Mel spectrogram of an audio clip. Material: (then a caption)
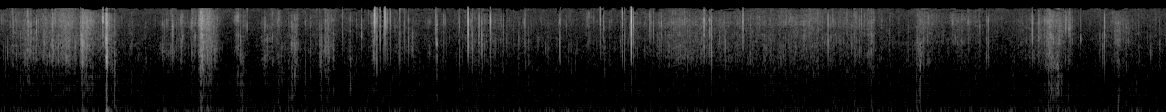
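Slime. A solid lump of yellow crunchy foam slime with a foam-bead texture is squeezed and kneaded by both hands with long purple nails. It gives a steady, quiet crackle of bright little pops and crunches, with a few sharper snaps standing out along the way.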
